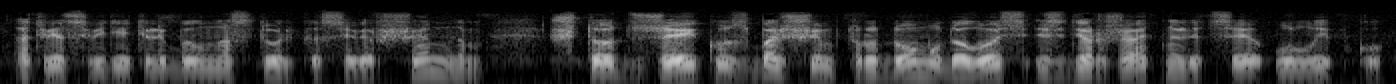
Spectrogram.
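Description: A man narrating a thriller audiobook in an expressive, dramatic manner. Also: mid-range voice, moderate pace, dry recording, muffled recording.

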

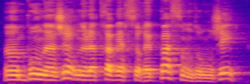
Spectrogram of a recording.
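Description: An audiobook reader voicing a male quartermaster guide who speaks in a firm, calm and assured way. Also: mid-range voice, fairly quick, close to an everyday voice. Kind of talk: audiobook character voice.

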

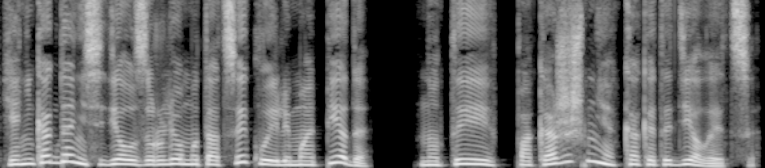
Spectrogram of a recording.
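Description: Audiobook: hopeful, talkative young woman, high and lively, done by a male narrator, dry close sound. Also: moderate pace, no room sound. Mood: eager. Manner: raised, excited delivery.

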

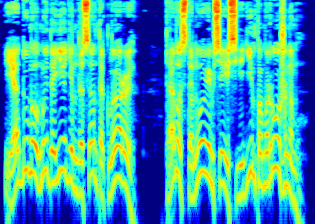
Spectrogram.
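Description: An eager, careless father brushes off warnings, voiced by a man reading the story. His voice is a little raised and animated, dark and husky. The reading is close and dry. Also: sits high, a little fast, no echo, pitched above the performer's own voice, heavily acted. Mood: disappointed. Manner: excited, defensive.

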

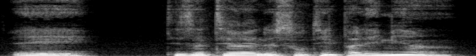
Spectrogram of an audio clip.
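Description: A man voicing a bold, quick-tempered young hero giving orders in an audiobook reading. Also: on the high side, fairly even intonation, mellow, husky, voice pushed up. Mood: heated.

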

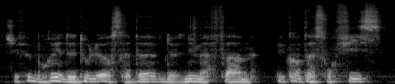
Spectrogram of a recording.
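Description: A man's voice: mid-range voice, moderate pace, creaky, warm tone, breathy edge. A man reading aloud, voicing a dying old man who confesses his crimes in a faint, broken, pleading voice. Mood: confessing.

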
